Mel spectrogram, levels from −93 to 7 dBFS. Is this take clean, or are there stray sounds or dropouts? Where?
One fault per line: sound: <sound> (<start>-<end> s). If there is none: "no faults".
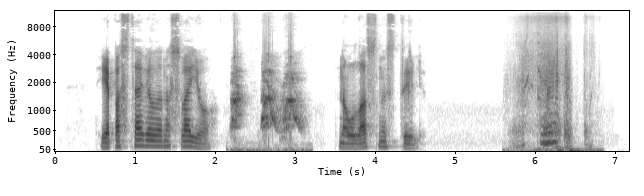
sound: bark (2.1-3.2 s)
sound: squeak (5.6-6.9 s)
